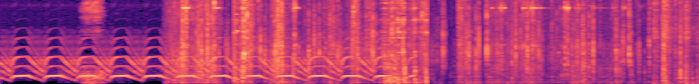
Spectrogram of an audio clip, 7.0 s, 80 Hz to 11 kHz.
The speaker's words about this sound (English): You know that feeling of panic you get when you're woken by a call at 4 a.m? I recall such an instance. Not too long ago, my ringtone, Siren, erupted in the dead of the night.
